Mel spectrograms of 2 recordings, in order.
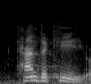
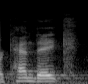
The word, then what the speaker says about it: Kandake: Kandake, or Kandake, as either way, you can pronounce it either way.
